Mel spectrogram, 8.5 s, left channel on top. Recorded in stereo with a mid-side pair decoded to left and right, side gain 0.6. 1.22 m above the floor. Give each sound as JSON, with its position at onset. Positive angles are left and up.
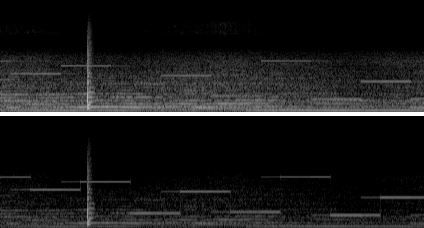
{"t": 0.0, "sound": "a lawn mower", "azimuth_deg": 55}
{"t": 1.7, "sound": "a snare drum", "azimuth_deg": 35}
